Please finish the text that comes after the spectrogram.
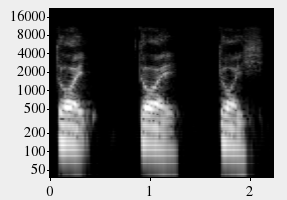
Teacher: first with a glottal stop ending, then with a voiced ending, then with a devoiced ending. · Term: minimal triplet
